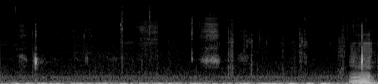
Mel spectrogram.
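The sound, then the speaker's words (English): Chewing crunchy sautéed vegetables with soft crunchy bites, steady and intimate, followed by a brief louder burst near the end; no one speaks. “That crunch that's fresh and nice in there.”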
